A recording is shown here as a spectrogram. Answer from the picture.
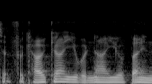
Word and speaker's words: Fukuoka: We pronounce it Fukuoka, but they seem to pronounce it Fukuoka.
